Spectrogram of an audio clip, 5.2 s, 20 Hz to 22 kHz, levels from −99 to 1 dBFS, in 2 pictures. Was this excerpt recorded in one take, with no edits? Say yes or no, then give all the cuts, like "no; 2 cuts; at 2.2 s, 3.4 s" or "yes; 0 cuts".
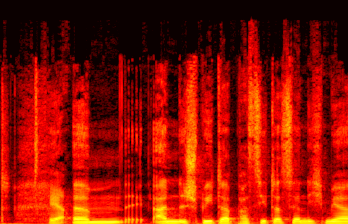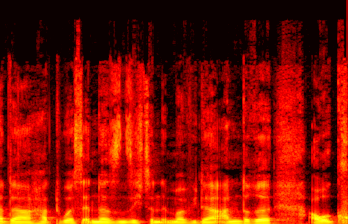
yes; 0 cuts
